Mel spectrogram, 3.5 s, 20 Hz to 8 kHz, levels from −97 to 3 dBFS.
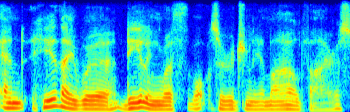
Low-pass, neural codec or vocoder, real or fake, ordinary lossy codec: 7.2 kHz; none; real; Opus, 16 kbps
